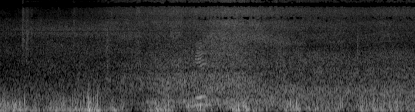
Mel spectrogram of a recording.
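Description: Wind buffeting the microphone over the steady wash of surf breaking on the beach.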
